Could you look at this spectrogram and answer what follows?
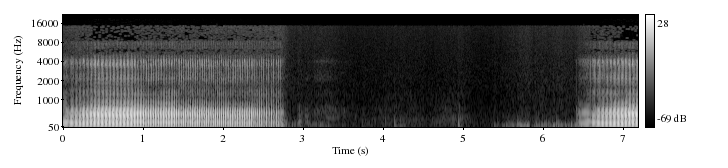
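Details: Loud, rough, rattling snore on the in-breath, then a quiet pause of several seconds before the next snore begins.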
